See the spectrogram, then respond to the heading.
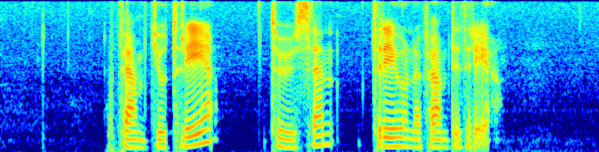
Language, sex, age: Swedish, female, 31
